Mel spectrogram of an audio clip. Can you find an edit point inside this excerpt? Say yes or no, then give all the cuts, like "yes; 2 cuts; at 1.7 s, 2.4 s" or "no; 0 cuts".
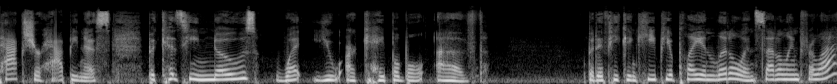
no; 0 cuts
